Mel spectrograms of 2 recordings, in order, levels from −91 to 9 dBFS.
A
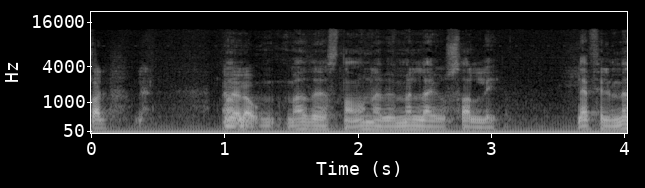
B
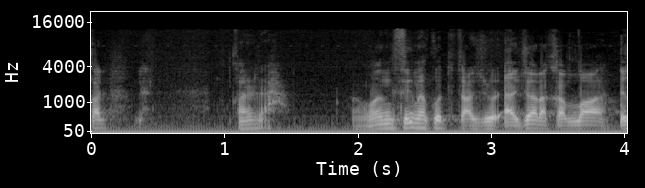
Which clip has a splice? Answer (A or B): B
